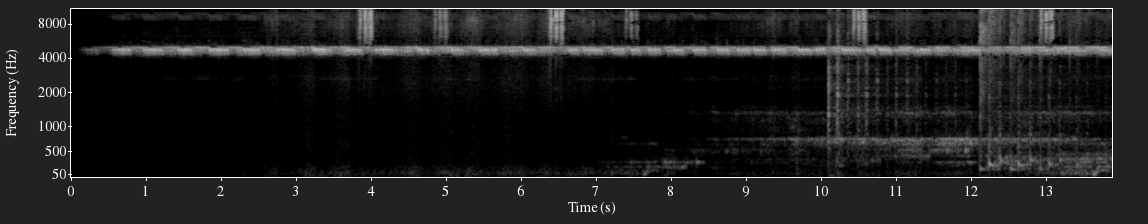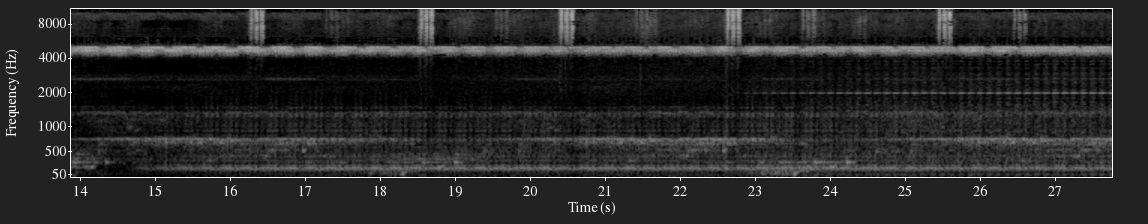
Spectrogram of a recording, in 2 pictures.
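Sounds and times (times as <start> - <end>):
tropical mystery music: 7.2 - 27.7.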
